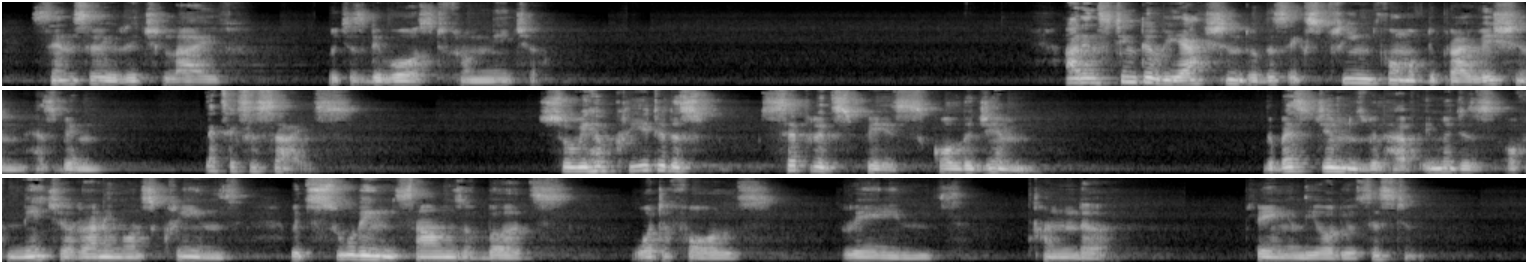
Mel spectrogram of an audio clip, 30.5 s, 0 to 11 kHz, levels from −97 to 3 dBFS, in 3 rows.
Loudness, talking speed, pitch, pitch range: -24 LUFS, 110 wpm, 110 Hz, 100-145 Hz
